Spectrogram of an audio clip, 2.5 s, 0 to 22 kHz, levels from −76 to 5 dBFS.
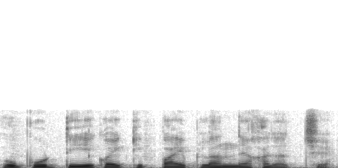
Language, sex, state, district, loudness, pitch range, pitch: Bengali, male, West Bengal, Cooch Behar, -14 LUFS, 125-135 Hz, 130 Hz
